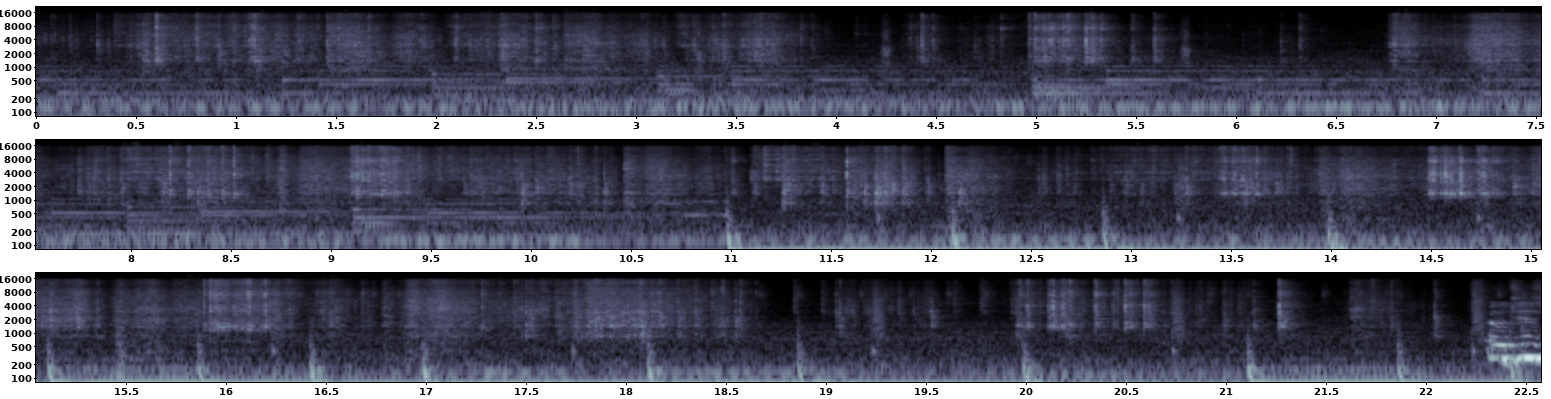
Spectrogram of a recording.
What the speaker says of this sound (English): So just look and see wherever you need to move the crushed glass.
